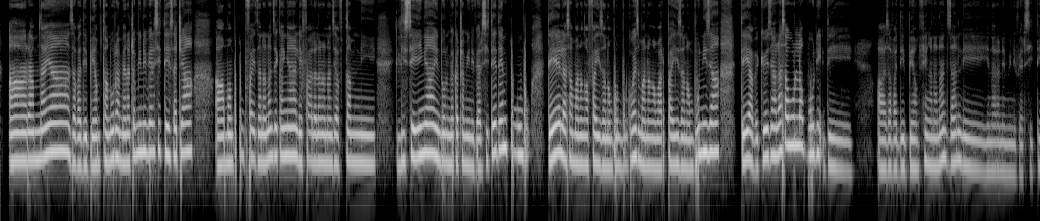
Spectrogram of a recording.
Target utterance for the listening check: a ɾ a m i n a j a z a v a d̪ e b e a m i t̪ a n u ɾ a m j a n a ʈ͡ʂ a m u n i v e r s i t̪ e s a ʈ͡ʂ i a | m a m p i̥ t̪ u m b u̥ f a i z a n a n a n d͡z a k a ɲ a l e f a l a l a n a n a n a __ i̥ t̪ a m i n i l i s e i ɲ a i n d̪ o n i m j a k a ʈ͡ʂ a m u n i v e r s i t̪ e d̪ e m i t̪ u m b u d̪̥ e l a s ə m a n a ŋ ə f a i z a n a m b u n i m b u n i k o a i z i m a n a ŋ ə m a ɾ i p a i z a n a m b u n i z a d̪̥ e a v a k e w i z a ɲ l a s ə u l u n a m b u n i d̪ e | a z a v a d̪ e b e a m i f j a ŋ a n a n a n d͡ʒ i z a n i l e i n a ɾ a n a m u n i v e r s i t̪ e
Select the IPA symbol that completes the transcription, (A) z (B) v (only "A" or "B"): B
